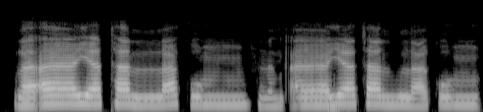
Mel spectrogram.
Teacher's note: huruf lam sendiri sifatnya tawas, aliran suaranya pertengahan, maka ini ya cepat saja mengalirnya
